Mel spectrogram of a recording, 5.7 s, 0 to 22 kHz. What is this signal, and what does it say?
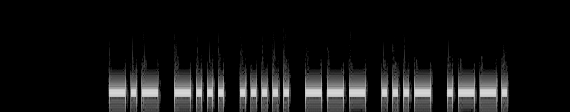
Morse code, heard as a keyed tone, about 22 wpm, 700 Hz. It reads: KB5OVP
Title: Speed Racing - USA 2x3 Call Signs 22wpm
